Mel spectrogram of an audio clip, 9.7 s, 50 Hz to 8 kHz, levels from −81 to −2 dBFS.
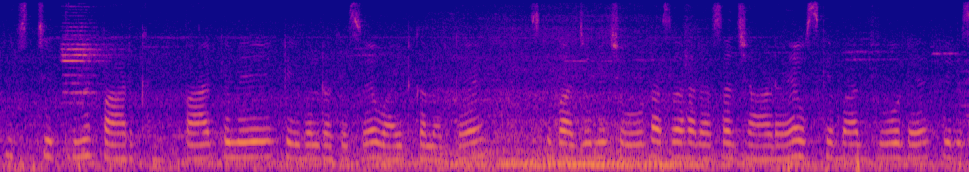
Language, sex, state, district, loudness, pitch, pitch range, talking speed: Hindi, female, Maharashtra, Nagpur, -33 LUFS, 210 Hz, 200-225 Hz, 155 wpm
